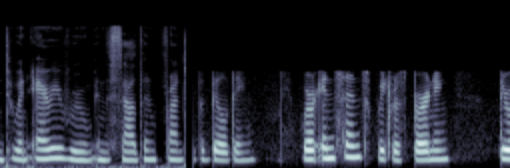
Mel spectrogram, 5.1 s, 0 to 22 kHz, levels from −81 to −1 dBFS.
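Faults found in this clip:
Speech turns dull and band-limited from 1.86 s to end, after an 80 ms dropout at the switch. Nothing above 3.8 kHz, level shifts a few dB, new background hiss well under the speech. Likely input switched to a poorer device.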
